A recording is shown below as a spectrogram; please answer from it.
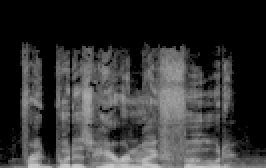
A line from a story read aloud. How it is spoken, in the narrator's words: yelled in horror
